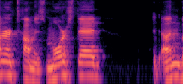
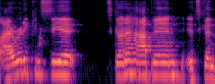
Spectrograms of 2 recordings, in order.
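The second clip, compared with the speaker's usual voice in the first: usual speaking voice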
